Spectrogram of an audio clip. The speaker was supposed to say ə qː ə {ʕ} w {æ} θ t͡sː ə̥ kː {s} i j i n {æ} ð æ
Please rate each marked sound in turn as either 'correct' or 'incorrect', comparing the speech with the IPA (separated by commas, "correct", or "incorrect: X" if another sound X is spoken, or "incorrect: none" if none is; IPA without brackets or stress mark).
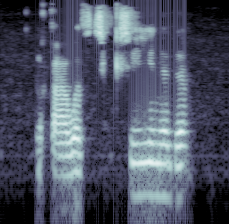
correct, correct, correct, correct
